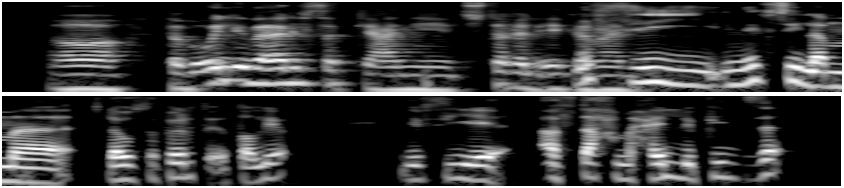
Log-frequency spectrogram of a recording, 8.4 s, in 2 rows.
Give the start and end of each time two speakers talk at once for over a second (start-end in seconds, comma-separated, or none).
none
